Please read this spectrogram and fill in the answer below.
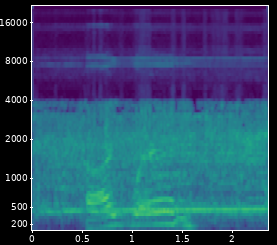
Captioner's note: exclaiming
